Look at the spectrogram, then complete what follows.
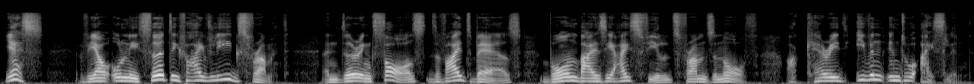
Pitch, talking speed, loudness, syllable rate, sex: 135 Hz, 170 wpm, -19 LUFS, 5.3 syllables/s, male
